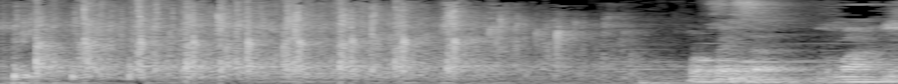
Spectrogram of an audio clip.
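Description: Audience applauding, a quick patter of many hand claps for about three seconds, then a brief burst of voice-like sound near the end.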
